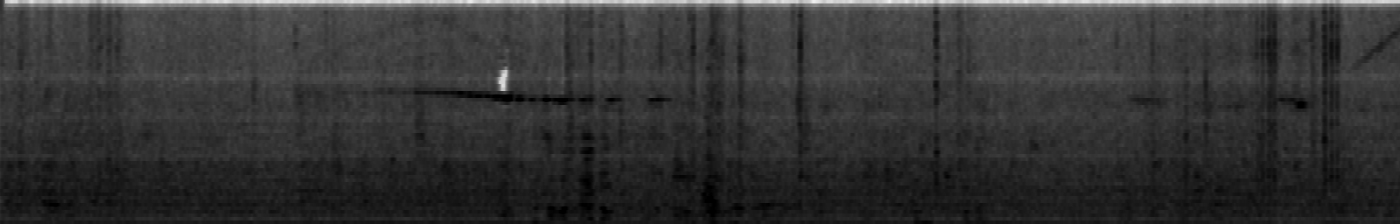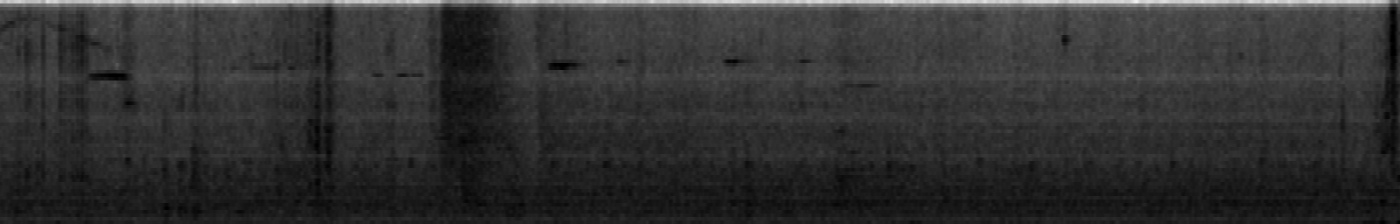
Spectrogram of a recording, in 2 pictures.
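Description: Low engine and road rumble of a London double-decker bus, heard from inside on the upper deck. It is loud for about the first eleven seconds, then drops to a quieter, steady rumble.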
